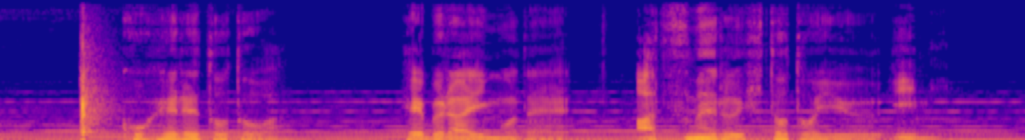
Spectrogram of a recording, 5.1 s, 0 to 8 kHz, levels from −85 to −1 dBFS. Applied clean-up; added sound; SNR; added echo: none; Tap; 0 dB; none.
